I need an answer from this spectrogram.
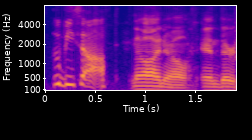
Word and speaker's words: Ubisoft: I don't get it because it just should be pronounced Ubisoft.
